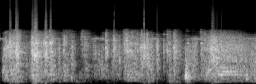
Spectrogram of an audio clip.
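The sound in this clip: Door bolt drawn back on the outside of a door: a scraping, rattling slide with a few sharp knocking clacks, dense and fairly loud throughout, no voices.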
